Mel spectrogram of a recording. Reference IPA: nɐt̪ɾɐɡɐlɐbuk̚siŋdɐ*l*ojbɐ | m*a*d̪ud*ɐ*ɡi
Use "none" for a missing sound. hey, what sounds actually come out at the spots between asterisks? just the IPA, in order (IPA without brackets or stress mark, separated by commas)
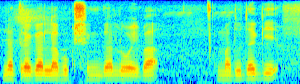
l, ɐ, ɐ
